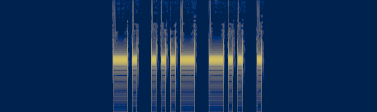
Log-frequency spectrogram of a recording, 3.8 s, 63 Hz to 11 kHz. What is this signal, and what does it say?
Morse code, heard as a keyed tone, about 25 wpm, 700 Hz. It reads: NVDE
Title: All Cut Numbers - 4-Digit 25wpm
